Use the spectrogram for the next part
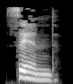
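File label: "sinned", British English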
